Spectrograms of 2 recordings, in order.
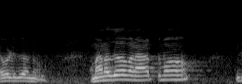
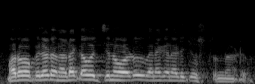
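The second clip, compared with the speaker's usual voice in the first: normal talking voice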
